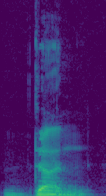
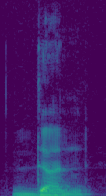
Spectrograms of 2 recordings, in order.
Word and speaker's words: done: a forma do particípio do verbo fazer você pronuncia done done já tô alertando porque pessoal costuma falar errado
